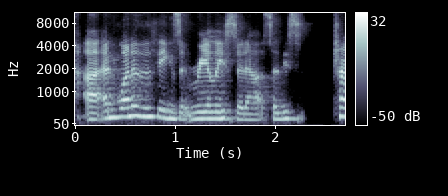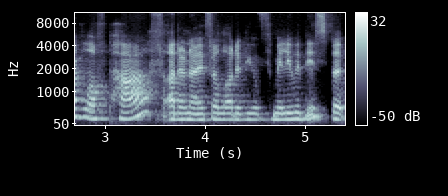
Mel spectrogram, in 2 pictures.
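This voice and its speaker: This woman talks at a medium pitch with ordinary pitch variation. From Australia. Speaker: co-working space owner, conference speaker. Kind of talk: webinar presentation. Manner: hesitant, many fillers.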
